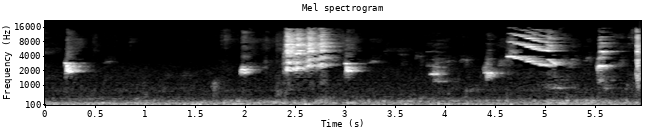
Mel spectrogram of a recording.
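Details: Oriental magpie-robin, a champion-candidate songbird, giving short whistled notes, a loud harsh buzzy burst, and a descending cascade of high sweeping notes, phrases spaced irregularly about every two seconds above a low hum.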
